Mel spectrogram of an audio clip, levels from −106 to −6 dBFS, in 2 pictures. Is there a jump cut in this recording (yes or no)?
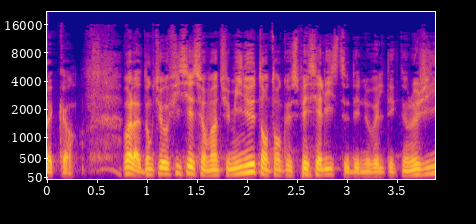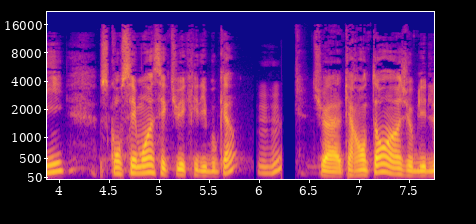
no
